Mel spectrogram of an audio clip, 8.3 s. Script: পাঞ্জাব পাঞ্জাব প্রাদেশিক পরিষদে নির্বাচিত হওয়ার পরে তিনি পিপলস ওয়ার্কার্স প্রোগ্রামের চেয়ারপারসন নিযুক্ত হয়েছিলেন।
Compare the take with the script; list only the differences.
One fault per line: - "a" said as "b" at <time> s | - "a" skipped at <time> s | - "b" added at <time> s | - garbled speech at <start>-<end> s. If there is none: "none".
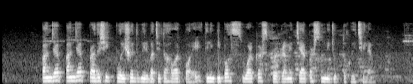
none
